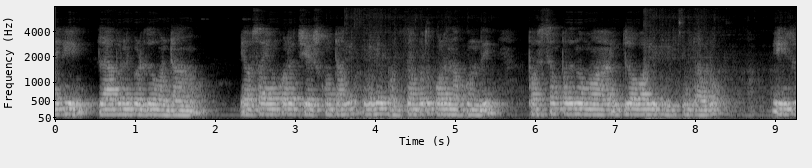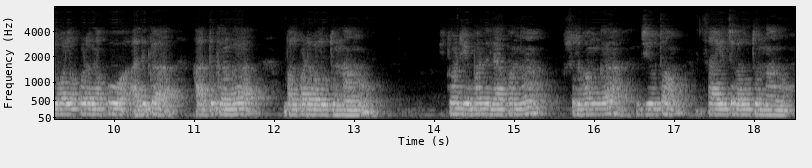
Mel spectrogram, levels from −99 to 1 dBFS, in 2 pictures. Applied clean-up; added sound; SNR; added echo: neural separator model SepFormer DNS4.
